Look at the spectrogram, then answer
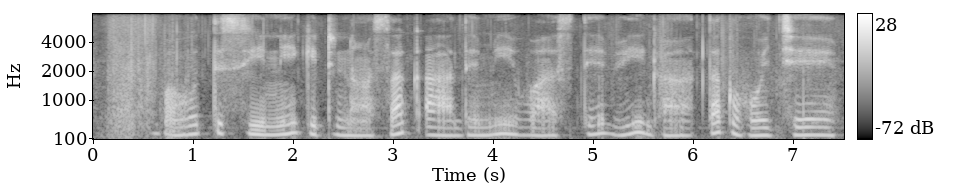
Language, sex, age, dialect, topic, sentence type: Maithili, female, 56-60, Angika, agriculture, statement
